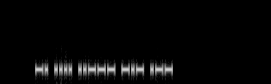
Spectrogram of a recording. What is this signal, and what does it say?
Morse code, heard as a keyed tone, about 52 wpm, 700 Hz. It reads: NH2KW
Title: USA Call Signs - 5 Characters - 6x Character Spacing - 50wpm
